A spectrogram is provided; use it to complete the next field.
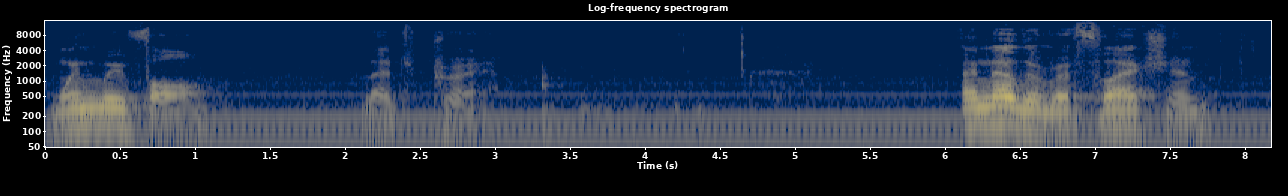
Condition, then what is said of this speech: ALS (motor neuron disease). People are patient when I drop things, when I choke, spit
